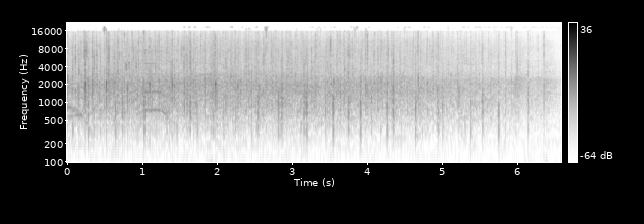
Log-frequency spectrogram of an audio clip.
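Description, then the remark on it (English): A church audience claps steadily together as a hand clap of praise to God, a dense wash of many hands with sharp individual claps popping through, sustained at an even level before tapering off at the end. “Everybody who is a seed sower, give God a hand clap of praise.”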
